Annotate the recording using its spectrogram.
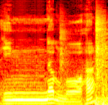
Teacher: ان نون مشدد ہے غنہ کریں گے، نون لام زبر نل، لفظ اللہ سے پہلے نون پہ زبر ہے، لام کو بولڈ کرتے ہوئے ایک الف کے برابر لمبا کریں گے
